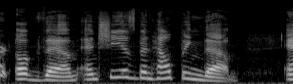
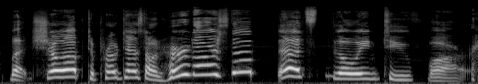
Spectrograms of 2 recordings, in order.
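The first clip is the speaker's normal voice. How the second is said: mock outrage; 4 semitones higher, 6 dB louder than usual. Sarcastic mock outrage at mayor.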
